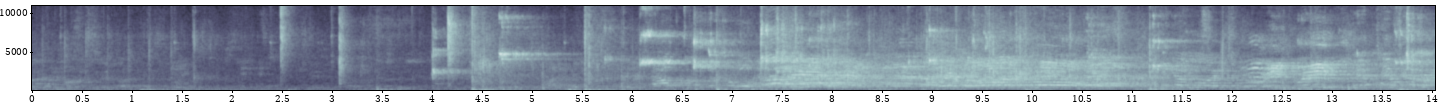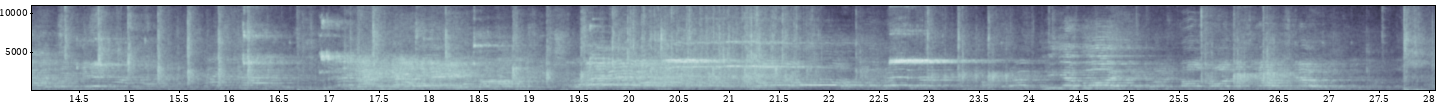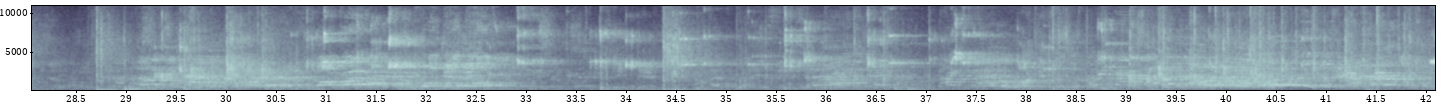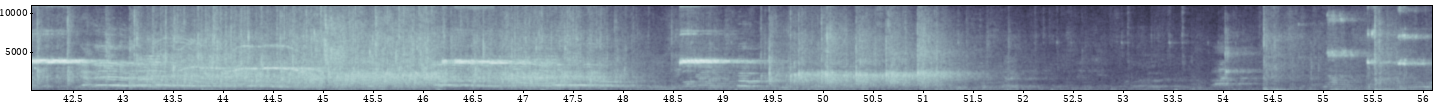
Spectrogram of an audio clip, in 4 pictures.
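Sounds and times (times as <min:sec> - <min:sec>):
spectators' voices echoing: 0:00.0 - 0:56.0
people shouting in a gymnasium: 0:06.0 - 0:15.0, 0:15.8 - 0:27.3, 0:28.9 - 0:49.4
referee's whistle blast: 0:20.3 - 0:21.7, 0:22.6 - 0:23.4, 0:46.2 - 0:47.2, 0:48.5 - 0:49.3.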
